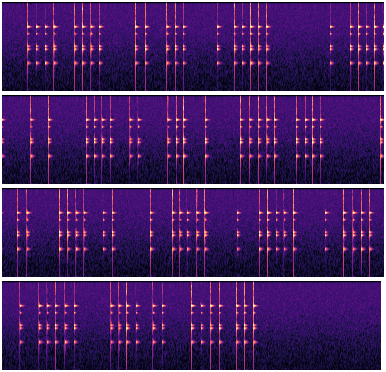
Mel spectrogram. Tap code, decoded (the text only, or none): THE EARLY BREEDERS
